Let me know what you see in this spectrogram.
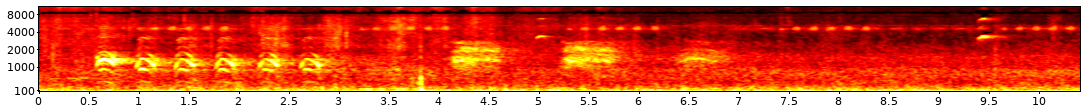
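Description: Birds calling outdoors: a quick run of short arched chirps, then three harsh calls about a second apart, over a steady low rumble.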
